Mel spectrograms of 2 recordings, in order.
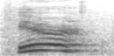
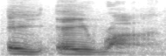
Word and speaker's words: Aaron: Aaron. Why didn't you say it the first time I said Aon? Because it's PRONOUNCED AARON.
